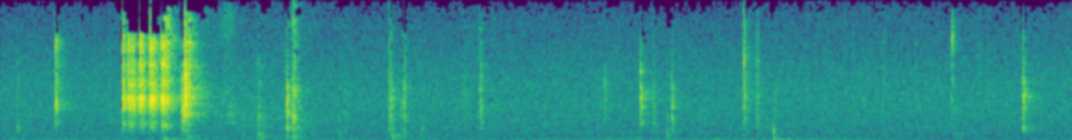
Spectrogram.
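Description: Small clicks and scrapes of an insulated screwdriver tightening the terminal screws of a two-way light switch, with a short scraping rattle about a second in as the loudest part, then scattered single clicks.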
